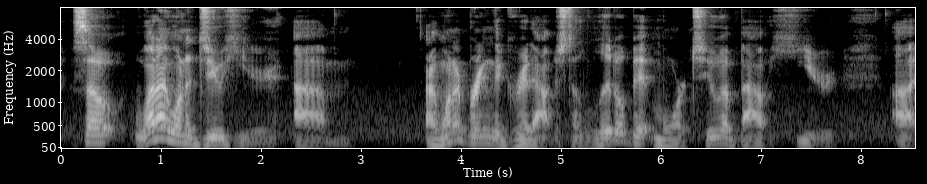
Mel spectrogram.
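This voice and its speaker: A man with a congested, stuffy voice, hosting a game channel and thinking aloud in unhurried, self-correcting let's play commentary. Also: sits low, sharp tone, a little hiss or hum. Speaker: gaming channel host.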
